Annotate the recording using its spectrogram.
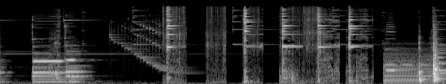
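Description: Background music with a rising glide, then a quick run of light glassy clinks and taps from a tiny metal mesh strainer against a small glass bowl.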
